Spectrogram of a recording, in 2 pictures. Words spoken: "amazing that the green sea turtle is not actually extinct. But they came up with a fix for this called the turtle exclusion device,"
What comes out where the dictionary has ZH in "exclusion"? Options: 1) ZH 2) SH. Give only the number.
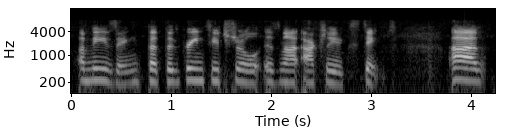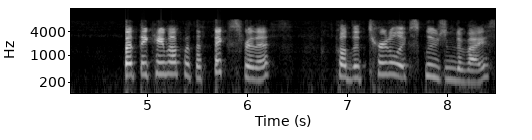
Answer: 1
